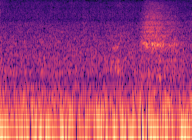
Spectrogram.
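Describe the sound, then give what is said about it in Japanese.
Steady, faint rain falls outside, a soft continuous hiss of drops with a brief brighter patter near the end; no one speaks. “はい、まあ今まだね、全開で雨の音も入っていてもしかしたらいろんな雑音が入ってくるかもしれませんのでごご容赦ということで”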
